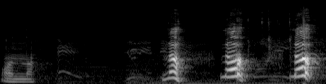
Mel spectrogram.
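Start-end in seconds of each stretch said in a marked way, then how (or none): 1.6-3.2 loud, high repeated screams of no; desperate yells. Real, not acted. Gamer watching a fight go wrong, loud high cries. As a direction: scream no over and over. Losing in game.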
